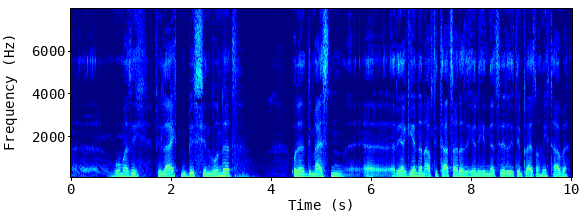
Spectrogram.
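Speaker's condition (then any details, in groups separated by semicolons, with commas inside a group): Parkinson's disease; almost no tremor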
